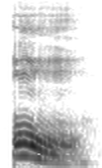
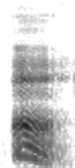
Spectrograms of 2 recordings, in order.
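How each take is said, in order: First: The vowel is said closed, further back. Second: The vowel is said with an open mouth. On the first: "modificam para o som fechado"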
